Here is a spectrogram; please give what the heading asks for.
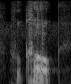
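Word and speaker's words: Huqoq: of the site or goo coke org and who coke is spelled hu q oq I know it looks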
